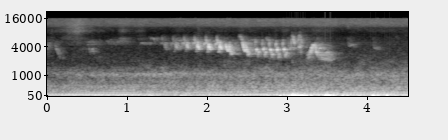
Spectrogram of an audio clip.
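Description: A songbird singing a quick trill of high, rapidly repeated chirps, starting about a second in and lasting about two seconds, over a faint steady low hum. A few low bumps come near the end.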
